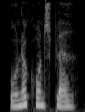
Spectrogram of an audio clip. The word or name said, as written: undergrundsblad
